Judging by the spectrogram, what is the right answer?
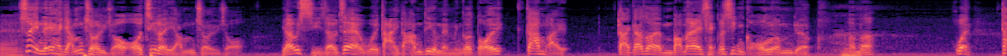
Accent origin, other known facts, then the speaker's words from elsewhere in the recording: Hong Kong; 屌我哋香港人唔系咁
